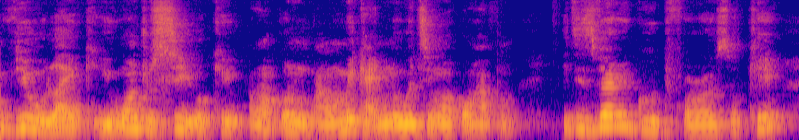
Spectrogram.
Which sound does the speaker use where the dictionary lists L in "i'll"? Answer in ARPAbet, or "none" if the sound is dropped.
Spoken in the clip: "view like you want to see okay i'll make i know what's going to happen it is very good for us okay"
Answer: N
